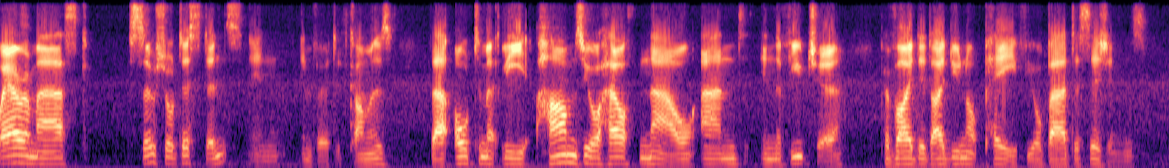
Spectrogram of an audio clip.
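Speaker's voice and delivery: ordinary talk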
